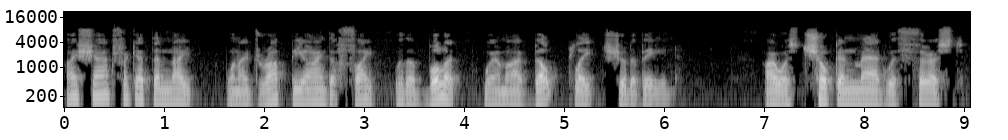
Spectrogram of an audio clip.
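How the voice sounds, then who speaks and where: A man reciting dramatic verse as a gruff working-class British soldier of colonial India, theatrical and emphatic, with slangy, clipped word endings. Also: medium pitch, a little mellow. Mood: grave, fervent. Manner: theatrical, emphatic, dropped g's and slangy phrasing.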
